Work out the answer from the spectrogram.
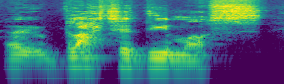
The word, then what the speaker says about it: Vlachodimos: Okay, Odyssey's Vlachodimos. You've been practicing. Yeah. I spoke to one of the Forest guys, and he pronounced it in a particular way, and it's Vlachodimos is the pronunciation.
